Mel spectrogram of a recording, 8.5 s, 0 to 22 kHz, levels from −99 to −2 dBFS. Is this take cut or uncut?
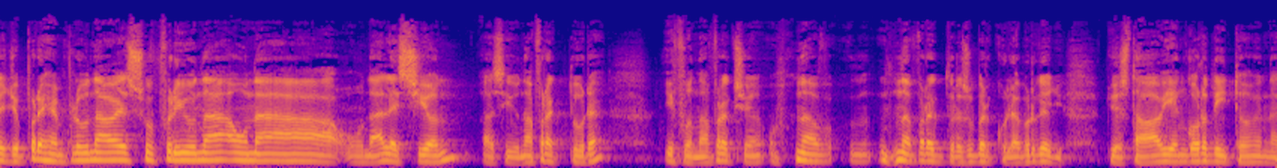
uncut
